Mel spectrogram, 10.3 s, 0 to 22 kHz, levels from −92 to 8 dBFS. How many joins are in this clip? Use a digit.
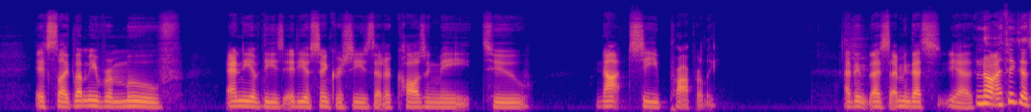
0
